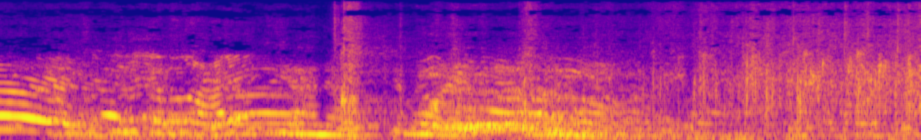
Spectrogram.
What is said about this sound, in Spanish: Momento más que emocionante, la levantada que hemos podido escuchar y vivir en este directo, que no es directo, claro.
